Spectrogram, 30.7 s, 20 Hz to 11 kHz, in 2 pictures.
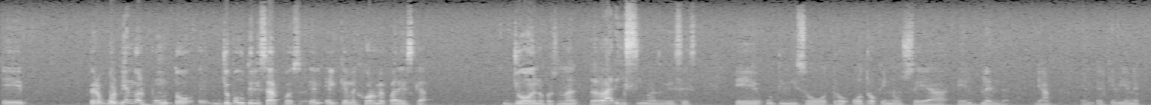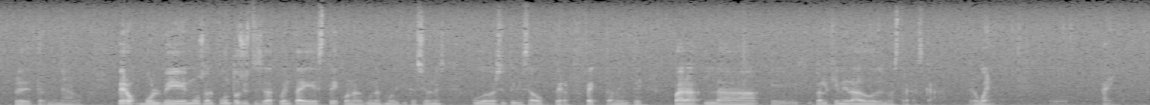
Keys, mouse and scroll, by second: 0.4 click, 2.6 click, 4.2 click, 6.8 click, 8.6-12.3 middle drag, 13.4-14.6 middle drag, 15.0 click, 16.2-17.4 middle drag, 17.9-23.7 middle drag, 26.4 click, 27.0 click, 29.0 click, 29.6 click, 30.4 middle click.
